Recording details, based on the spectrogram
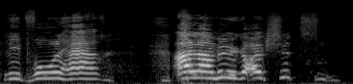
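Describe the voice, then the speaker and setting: Ragged crippled beggar: very high, bright, wheedling and ominous, radio drama. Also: male voice, fairly even intonation, no room sound, heavily acted. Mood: cryptic, ominous. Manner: slow, wheedling, imploring. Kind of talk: German radio play acting.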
